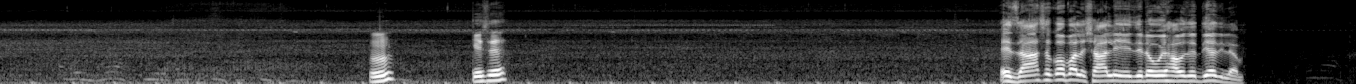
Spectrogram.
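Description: Air bubbles gurgle and fizz steadily through water.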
